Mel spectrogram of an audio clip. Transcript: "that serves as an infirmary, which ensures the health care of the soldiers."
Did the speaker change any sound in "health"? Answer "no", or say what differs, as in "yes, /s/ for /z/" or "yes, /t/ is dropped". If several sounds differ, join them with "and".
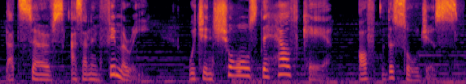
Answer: no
